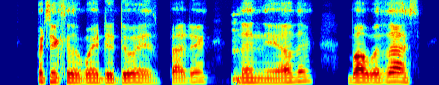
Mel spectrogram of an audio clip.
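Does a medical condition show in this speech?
Yes: ALS; diagnosed at age 29, just before 30th birthday; voice still clear, uncertain how long clear speech will last, voice banking largely completed.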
